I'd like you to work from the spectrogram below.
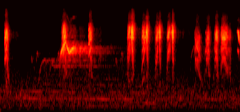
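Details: Two Karoo scrub robins give scratchy alarm calls: a quick run of harsh, high notes, several per second, with one thin rising whistle early on.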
